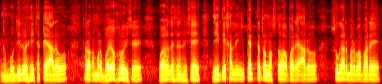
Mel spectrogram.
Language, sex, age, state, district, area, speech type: Assamese, male, 60+, Assam, Barpeta, rural, spontaneous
